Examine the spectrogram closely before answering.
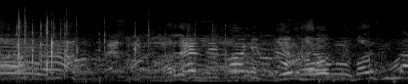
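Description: Young men cheer and laugh together nearby.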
